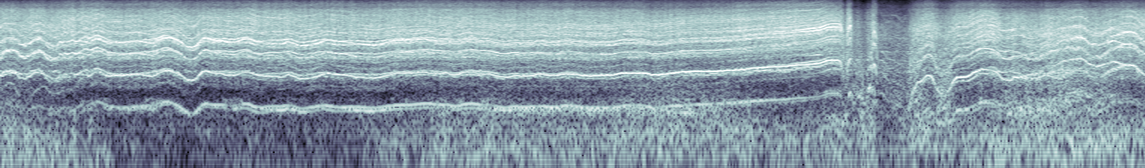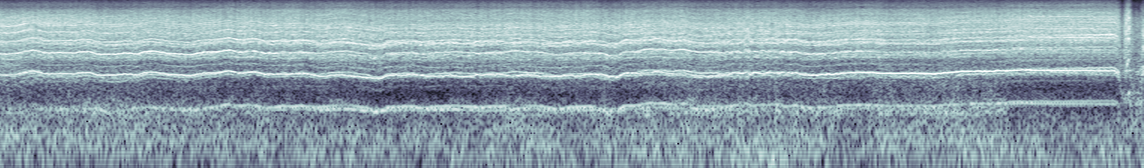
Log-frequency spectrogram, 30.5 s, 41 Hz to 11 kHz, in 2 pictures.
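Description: Whine of a GEPRC Cinelog 35 6S cinewhoop FPV drone's motors and ducted propellers in flight. The pitch shifts with throttle: it climbs about ten seconds in, drops and wavers briefly, then holds steady.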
